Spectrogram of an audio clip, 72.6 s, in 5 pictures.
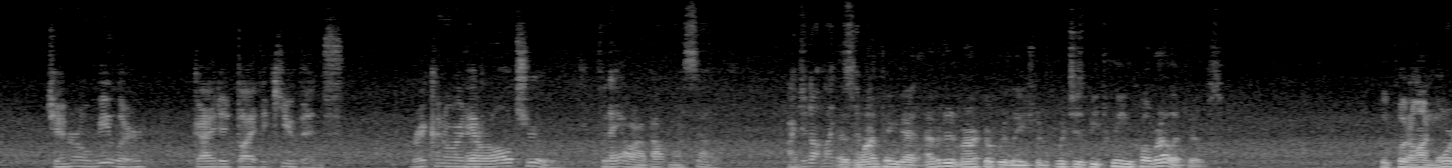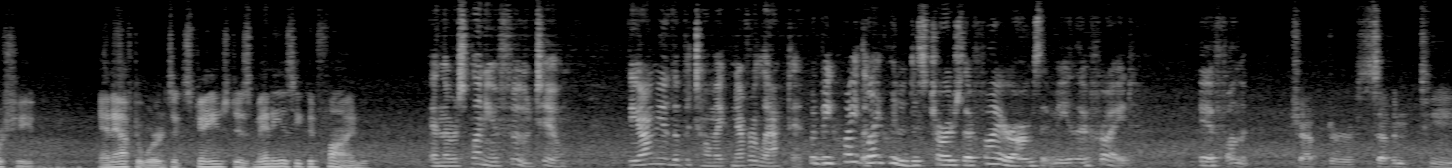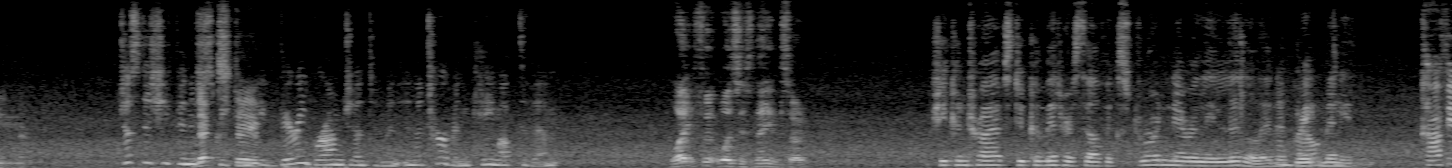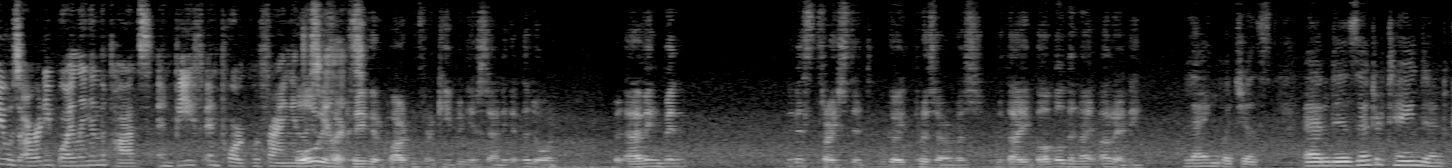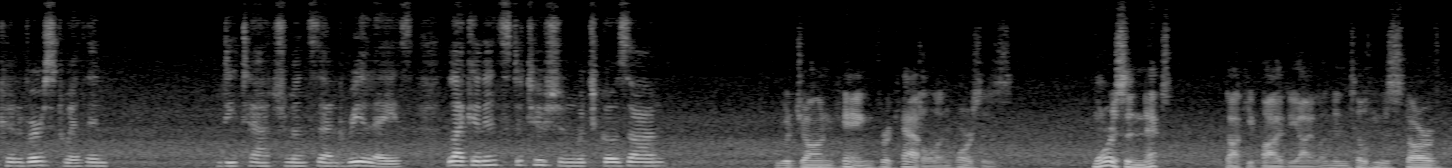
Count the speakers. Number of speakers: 10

